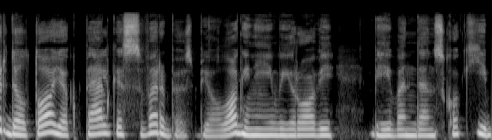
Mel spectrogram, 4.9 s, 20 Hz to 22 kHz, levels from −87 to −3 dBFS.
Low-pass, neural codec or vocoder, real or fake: 14.4 kHz; none; real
